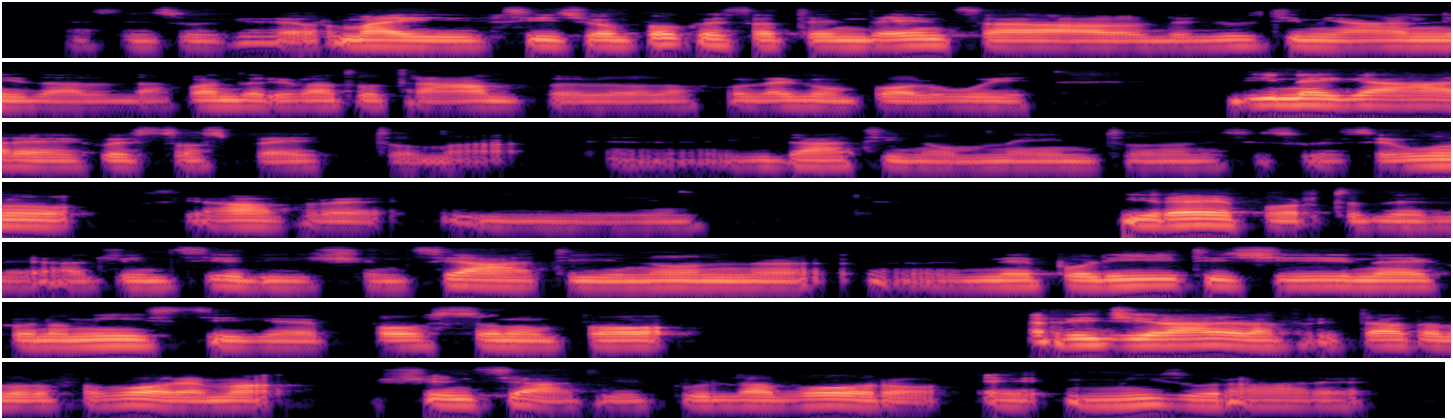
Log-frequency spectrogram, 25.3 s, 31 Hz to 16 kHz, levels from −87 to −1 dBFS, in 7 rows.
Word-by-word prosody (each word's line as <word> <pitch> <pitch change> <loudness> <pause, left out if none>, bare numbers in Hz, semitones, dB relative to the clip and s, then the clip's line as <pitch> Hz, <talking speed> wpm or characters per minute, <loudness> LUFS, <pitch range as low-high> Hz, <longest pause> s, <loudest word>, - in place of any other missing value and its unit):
Nel 110 - -24
senso 105 -3 -10
che, 170 +9 -9
ormai, 115 -2 +5
sì, 120 - -1
c'è 115 - -1
un 115 - +2
po' 145 - +3
questa 125 -5 0
tendenza 110 -2 +3
degli 105 +1 -6
ultimi 115 -2 -3
anni, 115 0 0
dal 105 -1 -6
da 105 0 -9
quando 115 +1 0
è - - -2
arrivato 110 0 -3
Trump, 105 +1 -1
lo 100 +1 -7
lo 105 0 -10
collego 110 0 -3
un 105 - -5
po' 105 - -1
a - - +1
lui, 105 0 -6 0.4
di 140 - +1
negare 125 -5 +4
questo 110 0 -4
aspetto, 100 -2 -7
ma, - - -13 0.3
ehm, - - -22
i 110 - -12
dati 115 -1 -3
non 100 -1 -9
mentono. 100 0 -8
Nel 105 - -13
senso - - -11
che, 105 - -13
se - - -4
uno 120 -1 +1
si - - -25
apre 105 -3 -1
i 100 -2 -14 1.2
i - - +2
report 130 -5 +5
delle 105 0 -7
agenzie 105 +3 -6
di 105 0 -7
scienziati, 105 0 0
non, 105 0 0
ehm, 105 +1 -7
né 115 0 0
politici 115 -1 0
né 110 0 +2
economisti, 115 +1 0
che 105 -1 -5
possono 115 -1 +1
un 105 - -4
po' 115 +2 +2 0.8
rigirare 130 0 +6
la 115 - +3
frittata 120 +1 0
a - - 0
loro 110 0 0
favore, 115 -2 +3
ma 110 +1 +2 0.2
scienziati, 125 -6 -2
il 105 - -12
cui 115 -2 -7
lavoro 115 +3 +2
è - - -5
misurare, 115 -3 -6
110 Hz, 175 wpm, -24 LUFS, 105-115 Hz, 1.2 s, rigirare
